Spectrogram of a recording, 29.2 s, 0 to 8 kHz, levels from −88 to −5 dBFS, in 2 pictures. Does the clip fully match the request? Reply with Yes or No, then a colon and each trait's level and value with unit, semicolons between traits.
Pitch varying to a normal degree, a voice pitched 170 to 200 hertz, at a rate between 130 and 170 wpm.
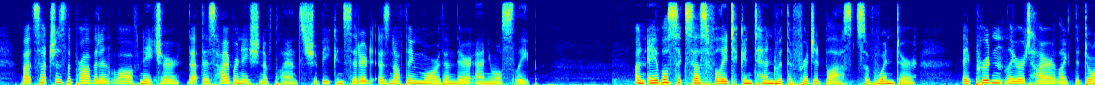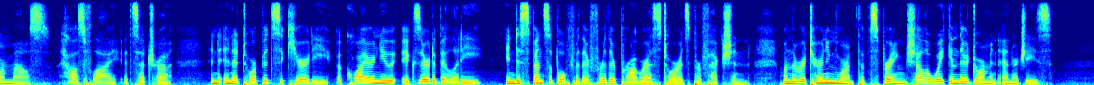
Yes: average, 3.0 semitones; medium, 185 Hz; average, 145 wpm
